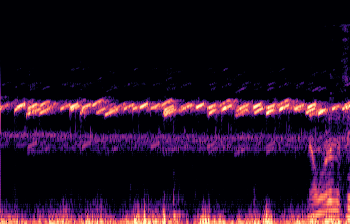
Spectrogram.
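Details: A steady night chorus of high, piercing spring peeper (Pseudacris crucifer) peeps rings out over a man's voice: males' advertisement calls to hold a territory and attract a female to mate.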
